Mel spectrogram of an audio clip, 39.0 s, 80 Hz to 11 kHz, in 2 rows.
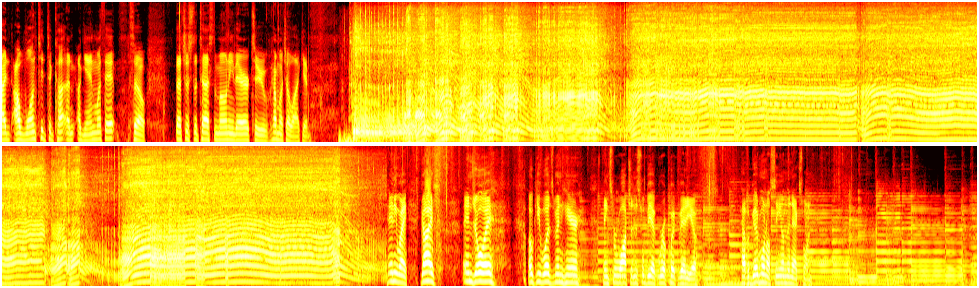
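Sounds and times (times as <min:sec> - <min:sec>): chainsaw cutting through log: 0:06.7 - 0:28.4.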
